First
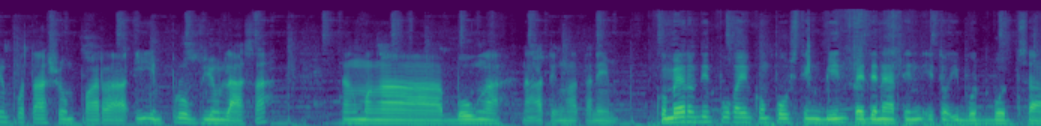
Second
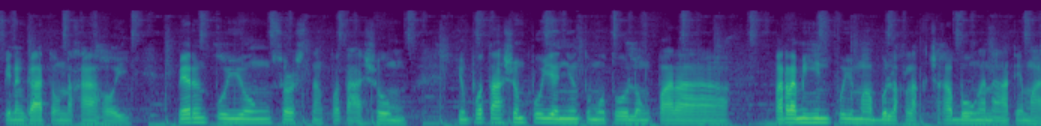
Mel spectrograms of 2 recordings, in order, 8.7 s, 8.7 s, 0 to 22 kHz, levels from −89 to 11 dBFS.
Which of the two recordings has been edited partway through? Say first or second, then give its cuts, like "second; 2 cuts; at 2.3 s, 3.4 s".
first; 1 cut; at 5.3 s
